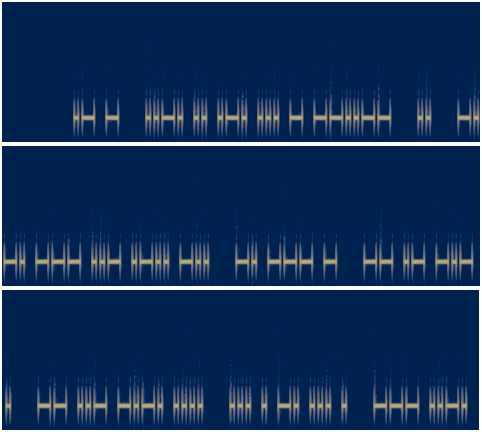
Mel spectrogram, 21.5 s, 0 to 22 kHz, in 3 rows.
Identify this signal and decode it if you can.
Morse code, heard as a keyed tone, about 20 wpm, 700 Hz. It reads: AT FIRST, I COULD NOT MAKE MUCH SENSE OF
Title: Sentences from Top 1000 Words - Review Part 4 - 20wpm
